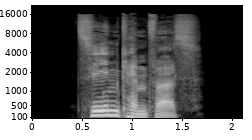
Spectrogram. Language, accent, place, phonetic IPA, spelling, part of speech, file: German, Germany, Berlin, [ˈt͡seːnˌkɛmp͡fɐs], Zehnkämpfers, noun, De-Zehnkämpfers.ogg
- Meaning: genitive singular of Zehnkämpfer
